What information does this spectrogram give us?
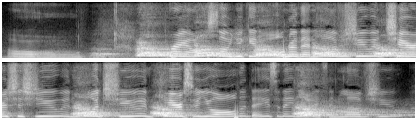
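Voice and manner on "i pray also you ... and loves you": loud, fervent prayer. Real, not acted. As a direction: pray aloud with passion.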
